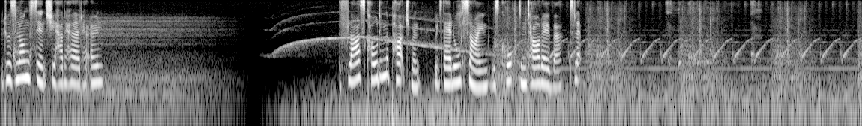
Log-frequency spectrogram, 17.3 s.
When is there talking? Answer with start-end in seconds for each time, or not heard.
0.0-2.0, 6.8-11.6.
